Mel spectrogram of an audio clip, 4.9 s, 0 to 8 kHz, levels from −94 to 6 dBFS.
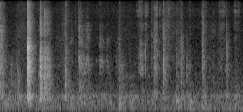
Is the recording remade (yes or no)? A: no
